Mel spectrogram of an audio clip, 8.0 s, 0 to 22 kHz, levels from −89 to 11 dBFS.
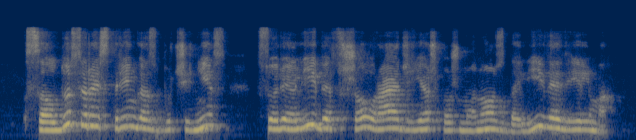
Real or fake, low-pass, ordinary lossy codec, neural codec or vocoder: real; 9.9 kHz; Opus, 16 kbps; none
